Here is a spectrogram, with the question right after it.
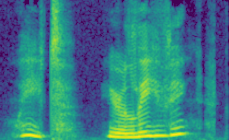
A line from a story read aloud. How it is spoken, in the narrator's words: Her voice wavered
